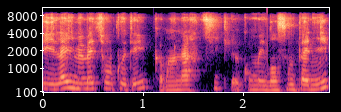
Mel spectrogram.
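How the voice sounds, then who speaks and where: Very fast speech carries ordinary pitch variation. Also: woman. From France, Paris region and south-west. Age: 20s. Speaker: fashion model. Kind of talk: casual interview chat.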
